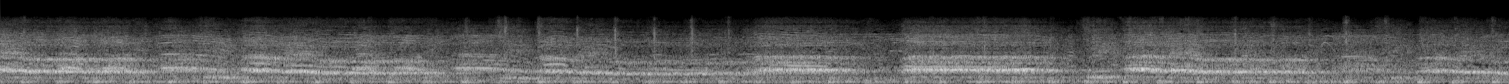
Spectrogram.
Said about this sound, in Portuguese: Que torcida espetacular, Afiel! Torcida corintiana calando o Mineirão.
